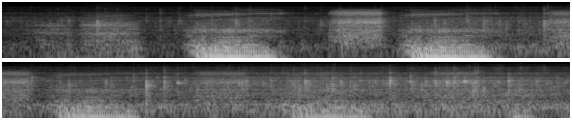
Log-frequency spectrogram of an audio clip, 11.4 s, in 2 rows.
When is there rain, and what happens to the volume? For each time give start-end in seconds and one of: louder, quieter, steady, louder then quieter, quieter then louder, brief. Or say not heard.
0.0-11.3 louder.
